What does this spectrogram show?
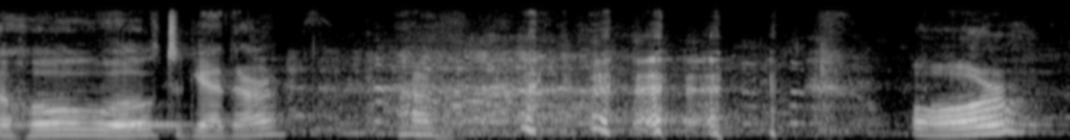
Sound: laughter

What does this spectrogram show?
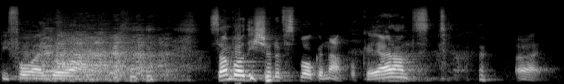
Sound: laughter

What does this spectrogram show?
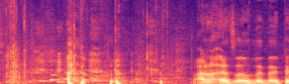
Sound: crew laughing

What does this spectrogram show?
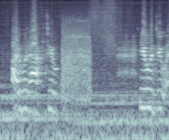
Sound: cassette static

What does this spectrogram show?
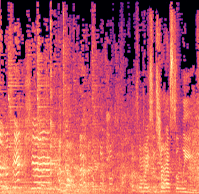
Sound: crowd noise

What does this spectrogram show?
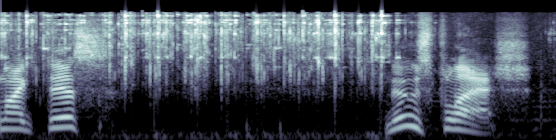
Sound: collar jingling

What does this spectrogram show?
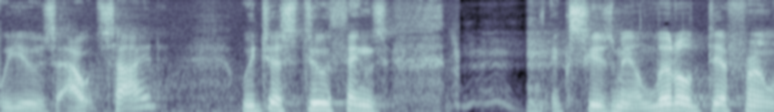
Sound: burps

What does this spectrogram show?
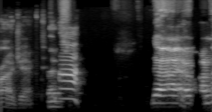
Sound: laughing

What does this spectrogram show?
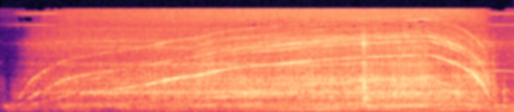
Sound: more happy whining noises

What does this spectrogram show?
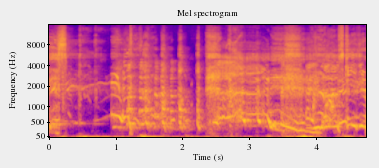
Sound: all laughing

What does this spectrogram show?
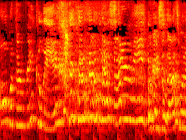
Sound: both laughing

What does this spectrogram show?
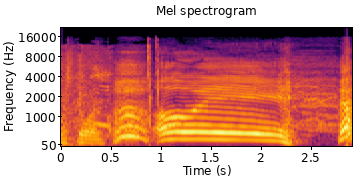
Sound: laughs

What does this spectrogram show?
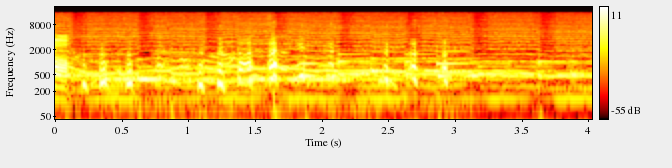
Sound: laughing

